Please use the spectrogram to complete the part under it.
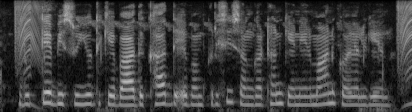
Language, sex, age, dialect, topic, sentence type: Maithili, female, 18-24, Southern/Standard, agriculture, statement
